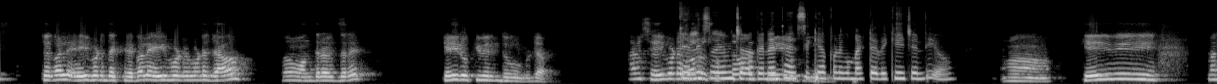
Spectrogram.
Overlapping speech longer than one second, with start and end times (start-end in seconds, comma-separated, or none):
6.8-8.4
